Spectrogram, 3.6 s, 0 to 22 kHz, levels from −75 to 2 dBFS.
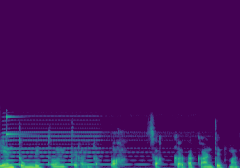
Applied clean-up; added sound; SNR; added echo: none; Bicycle + Keyboard (musical); 14 dB; none.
